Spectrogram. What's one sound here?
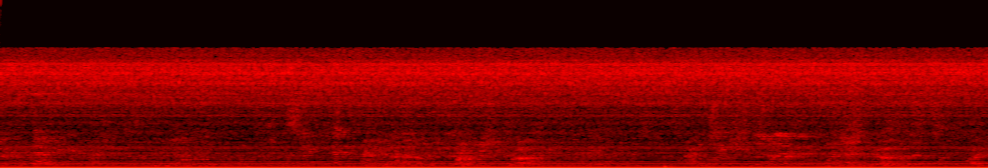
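Men and women murmur quietly in a large echoing hall.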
